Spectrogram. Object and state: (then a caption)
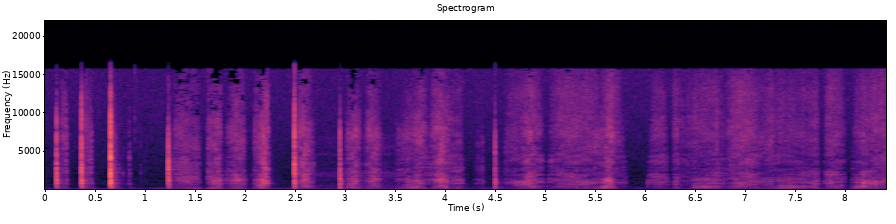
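Cardboard cereal box. A small, hollow, closed Kellogg's Fruit Winders cardboard box is held in one hand and tapped and traced with long acrylic nails. Seven sharp, dry clicks stand out over the first 4.5 seconds, mixed with soft scratching as the nails drag across the cardboard. The last part settles into a steady, papery rubbing with faint taps.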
